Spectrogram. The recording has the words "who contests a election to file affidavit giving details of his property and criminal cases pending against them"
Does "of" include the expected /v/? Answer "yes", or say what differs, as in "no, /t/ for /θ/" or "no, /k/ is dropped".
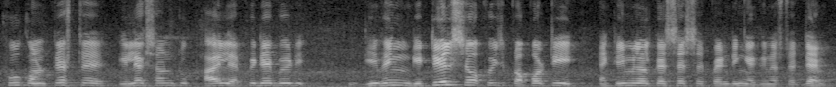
no, /p/ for /v/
